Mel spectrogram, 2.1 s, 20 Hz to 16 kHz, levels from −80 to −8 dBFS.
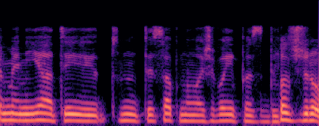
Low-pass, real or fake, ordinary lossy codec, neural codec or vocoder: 7.2 kHz; fake; Opus, 64 kbps; codec, 16 kHz, 2 kbps, FunCodec, trained on Chinese and English, 25 frames a second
